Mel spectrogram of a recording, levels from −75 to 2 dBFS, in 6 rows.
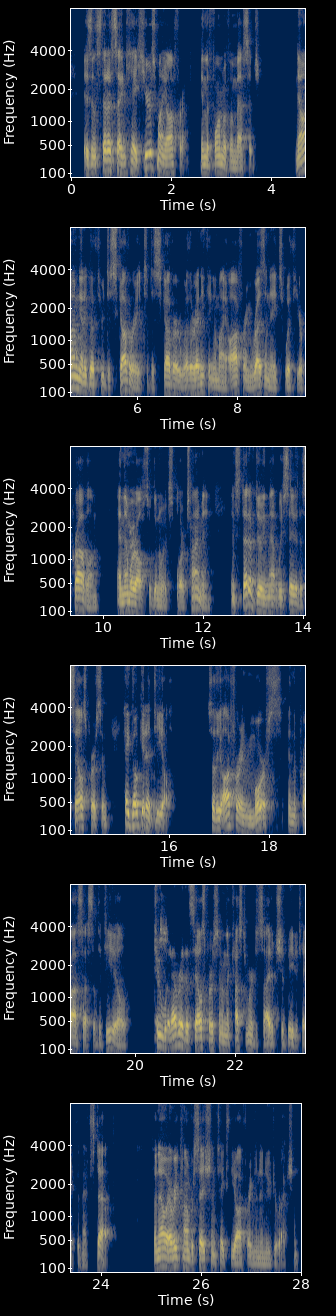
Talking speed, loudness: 195 wpm, -21 LUFS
